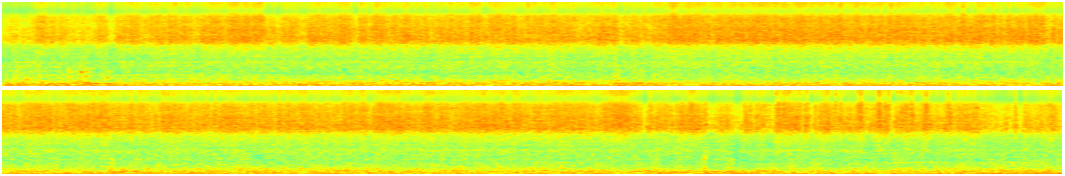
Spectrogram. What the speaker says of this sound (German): Hört ihr das? Das ist Regen,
